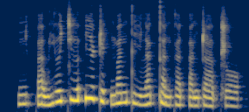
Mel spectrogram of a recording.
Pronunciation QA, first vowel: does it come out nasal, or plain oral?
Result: oral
